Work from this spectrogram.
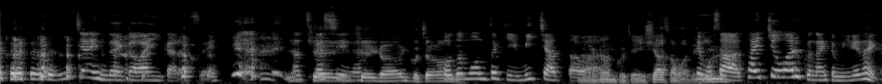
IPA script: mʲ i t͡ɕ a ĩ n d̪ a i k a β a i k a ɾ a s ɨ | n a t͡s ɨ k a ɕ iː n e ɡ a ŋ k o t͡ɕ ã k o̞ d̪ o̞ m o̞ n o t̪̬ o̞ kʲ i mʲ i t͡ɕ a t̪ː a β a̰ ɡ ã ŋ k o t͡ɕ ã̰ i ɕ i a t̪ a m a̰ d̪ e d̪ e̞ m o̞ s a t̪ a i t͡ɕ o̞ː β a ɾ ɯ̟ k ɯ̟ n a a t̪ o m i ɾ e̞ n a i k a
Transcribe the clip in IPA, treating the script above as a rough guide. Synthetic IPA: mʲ i t͡ɕ a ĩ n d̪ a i k a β a i k a ɾ a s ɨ | n a t͡s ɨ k a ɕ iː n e ɡ a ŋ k o t͡ɕ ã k o̞ d̪ o̞ m o̞ n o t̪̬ o̞ kʲ i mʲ i t͡ɕ a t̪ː a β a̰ ɡ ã ŋ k o t͡ɕ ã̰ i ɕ i a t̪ a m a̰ d̪ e d̪ e̞ m o̞ s a t̪ a i t͡ɕ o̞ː β a ɾ ɯ̟ k ɯ̟ n a i t̪ o m i ɾ e̞ n a i k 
